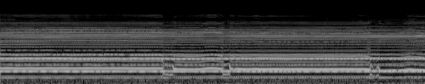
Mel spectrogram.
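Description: Bulgarian women's folk group singing a cappella in two-part drone style: one voice holds a steady drone note while the melody voices step between close neighbouring pitches, changing about three times.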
